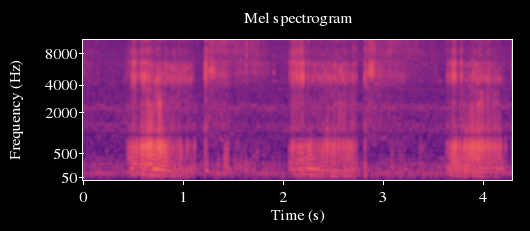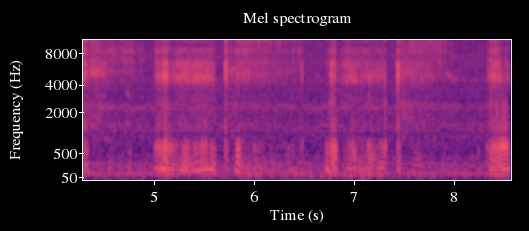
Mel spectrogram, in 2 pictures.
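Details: A black pug snores in loud, rattling, low breaths repeated every second or two.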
